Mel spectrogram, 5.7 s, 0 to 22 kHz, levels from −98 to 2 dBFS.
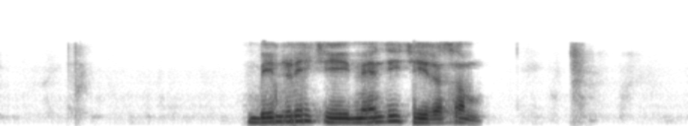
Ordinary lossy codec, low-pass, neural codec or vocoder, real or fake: AAC, 24 kbps; 5.4 kHz; autoencoder, 48 kHz, 32 numbers a frame, DAC-VAE, trained on Japanese speech; fake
